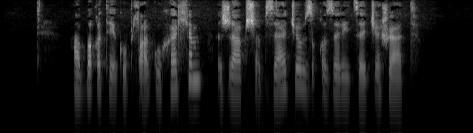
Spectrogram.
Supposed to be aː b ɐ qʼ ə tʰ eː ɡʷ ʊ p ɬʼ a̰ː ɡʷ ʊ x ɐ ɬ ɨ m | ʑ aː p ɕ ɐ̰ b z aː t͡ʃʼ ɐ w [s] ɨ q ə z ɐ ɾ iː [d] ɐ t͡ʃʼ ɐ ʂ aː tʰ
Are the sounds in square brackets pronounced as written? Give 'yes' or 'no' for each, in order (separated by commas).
no, no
